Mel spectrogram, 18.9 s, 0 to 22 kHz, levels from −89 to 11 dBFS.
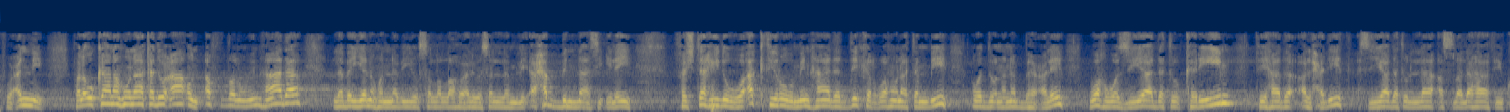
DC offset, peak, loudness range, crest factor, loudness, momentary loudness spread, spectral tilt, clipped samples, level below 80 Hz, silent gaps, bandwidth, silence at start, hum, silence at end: under 0.1%; -2 dBFS; 4 LU; 16 dB; -18 LUFS; 8 LU; -6 dB/octave; under 0.1%; -54 dBFS; none; 7.8 kHz; 0 s; none; 0 s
